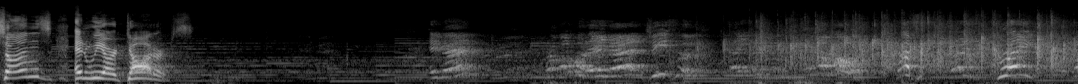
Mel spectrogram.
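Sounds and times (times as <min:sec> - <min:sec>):
speech: 0:00.0 - 0:02.0
crowd clapping: 0:06.5 - 0:10.7.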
